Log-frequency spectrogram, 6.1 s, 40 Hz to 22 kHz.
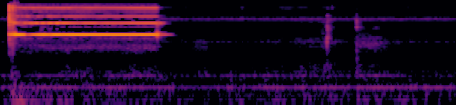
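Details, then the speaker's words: Fire-Lite MS-2 fire alarm panel, after pressing reset: single shrill steady trouble buzzer about two seconds then stops; NAC circuit fault trouble signal. "so right here you can see the inside of the panel so we're just going to go ahead and press reset so you can hear the buzzer"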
